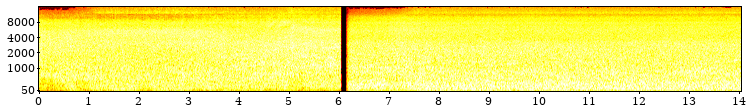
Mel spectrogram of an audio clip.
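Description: Rushing water of small waterfalls and cascades, a steady noise. It breaks off for an instant about six seconds in and comes back louder.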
